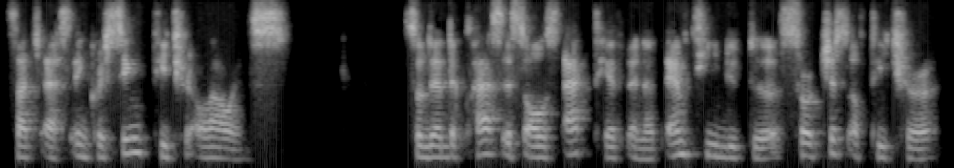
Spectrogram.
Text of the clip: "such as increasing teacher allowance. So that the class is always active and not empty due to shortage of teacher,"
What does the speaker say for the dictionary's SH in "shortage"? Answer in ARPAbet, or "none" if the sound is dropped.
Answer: S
